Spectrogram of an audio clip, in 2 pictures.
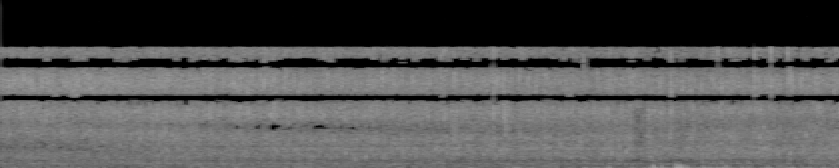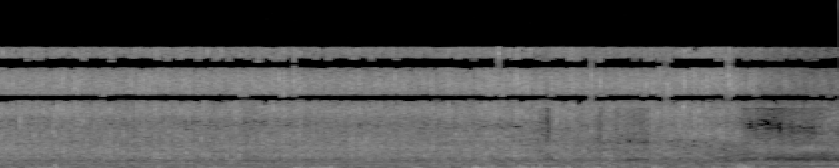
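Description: A shallow stream rushes and gurgles over rocks close by.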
